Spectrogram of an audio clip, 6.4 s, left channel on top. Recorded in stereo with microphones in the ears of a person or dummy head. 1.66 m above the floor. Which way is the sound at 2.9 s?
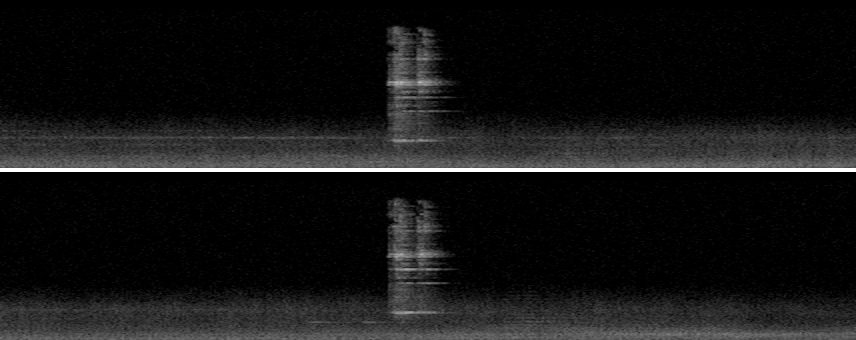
20° left (ahead or behind).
